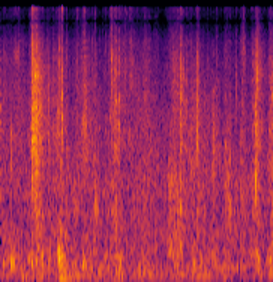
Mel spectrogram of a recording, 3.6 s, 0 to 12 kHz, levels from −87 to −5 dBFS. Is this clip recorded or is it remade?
recorded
